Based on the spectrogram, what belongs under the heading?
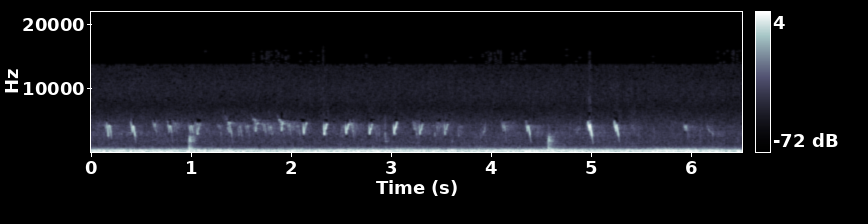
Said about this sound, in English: Stop. More birds joining.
